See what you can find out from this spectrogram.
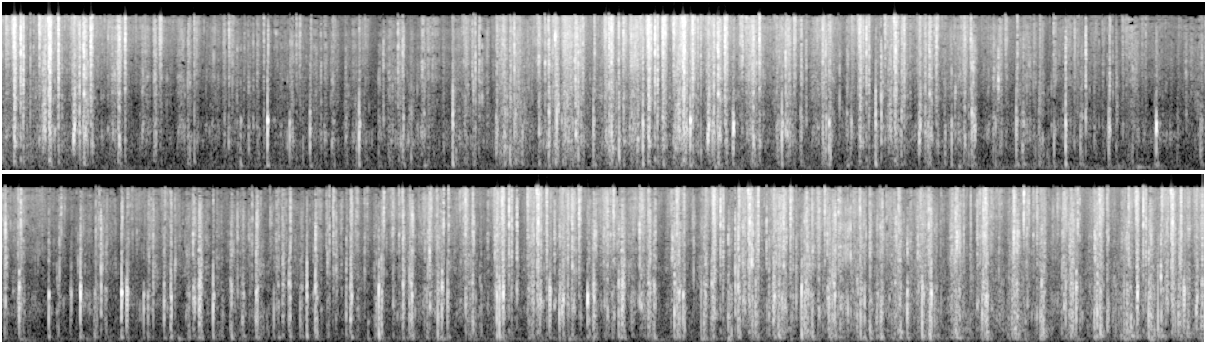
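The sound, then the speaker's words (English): Horses walking past on a dirt road, their hooves clip-clopping in a steady, continuous stream of many soft thuds at a moderate level throughout. “all of the horses are just walking past us on the dirt road?”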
